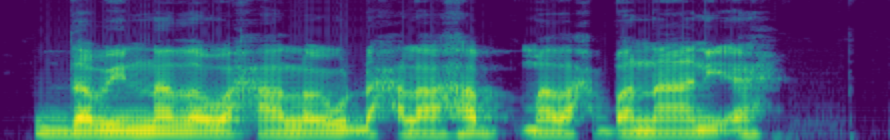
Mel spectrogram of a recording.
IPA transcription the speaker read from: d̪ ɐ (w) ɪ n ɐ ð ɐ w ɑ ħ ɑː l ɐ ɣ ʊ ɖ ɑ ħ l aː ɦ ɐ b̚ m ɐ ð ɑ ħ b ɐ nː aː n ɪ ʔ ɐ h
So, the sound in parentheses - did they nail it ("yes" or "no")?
no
